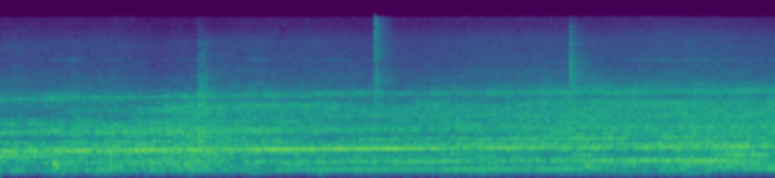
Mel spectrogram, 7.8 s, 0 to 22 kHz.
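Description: Seibu 2000 series electric train running: a steady rumble with a set of humming tones, the strongest rising slowly in pitch. Three short sharp clicks come about two, four and six seconds in.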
